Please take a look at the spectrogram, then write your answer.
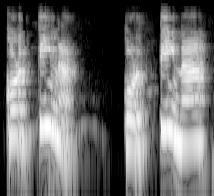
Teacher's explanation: Cortina es una palabra grave. Su sílaba tónica está en ti, penúltima sílaba.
